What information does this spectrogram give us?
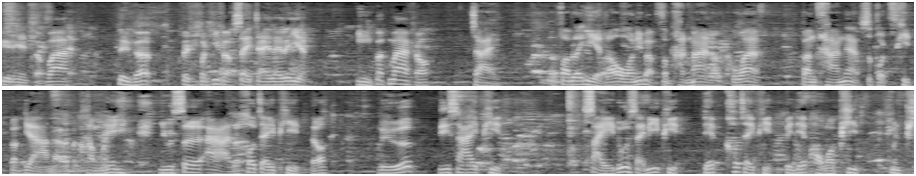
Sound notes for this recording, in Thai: Ep นี้ไปอัดกันนอกสถานที่ เสียงรบกวนอาจจะดังพอสมควรครับ ต้องขออภัยไว้ก่อนนะครับ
